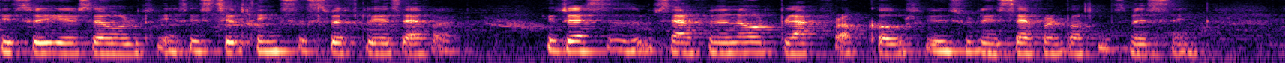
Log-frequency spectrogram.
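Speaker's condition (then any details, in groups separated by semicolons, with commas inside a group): Parkinson's disease; Parkinson's nearly 12 years, began with right hand tremor and illegible handwriting, progressive; very slow walking, exaggerates steps per physiotherapist, Parkinson's clinic St. Vincent's, LSVT LOUD with Beth Armstrong; ran out of puff talking, voice petered off, sounded drunk or tired, cracked quivering, now louder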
